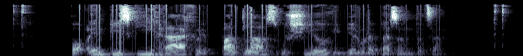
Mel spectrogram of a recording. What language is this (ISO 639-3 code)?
ces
